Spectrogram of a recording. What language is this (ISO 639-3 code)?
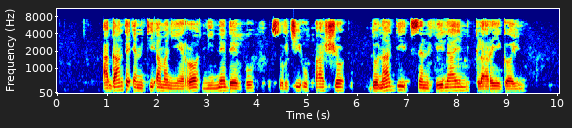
epo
